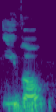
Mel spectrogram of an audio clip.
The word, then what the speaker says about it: Ivo: channel is evo gt my name is evo it's spelled ivo but ever since i've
